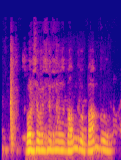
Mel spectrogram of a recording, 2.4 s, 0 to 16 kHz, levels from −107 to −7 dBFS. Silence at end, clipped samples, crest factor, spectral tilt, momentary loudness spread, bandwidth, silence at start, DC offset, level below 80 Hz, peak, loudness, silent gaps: 0.15 s; under 0.1%; 18 dB; -9.5 dB/octave; 10 LU; 6.6 kHz; 0.05 s; under 0.1%; -58 dBFS; -4 dBFS; -22 LUFS; none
